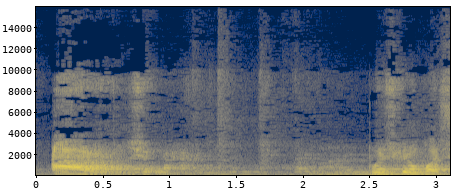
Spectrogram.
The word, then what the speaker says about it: Arjuna: Arjuna, não é Arjuna. Porque se fosse Arjuna, se fosse assim, se esse U fosse longo, essa sílaba seria guru, aí sim, Arjuna.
